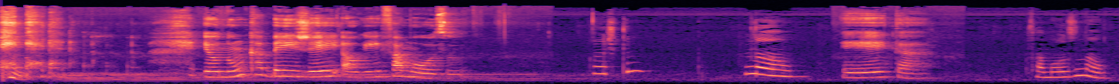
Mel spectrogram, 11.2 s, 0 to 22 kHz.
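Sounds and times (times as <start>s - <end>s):
small cough: 0.0s - 1.0s
speech: 0.1s - 0.6s, 2.0s - 4.7s, 5.9s - 6.5s, 7.4s - 9.4s, 10.3s - 11.1s.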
